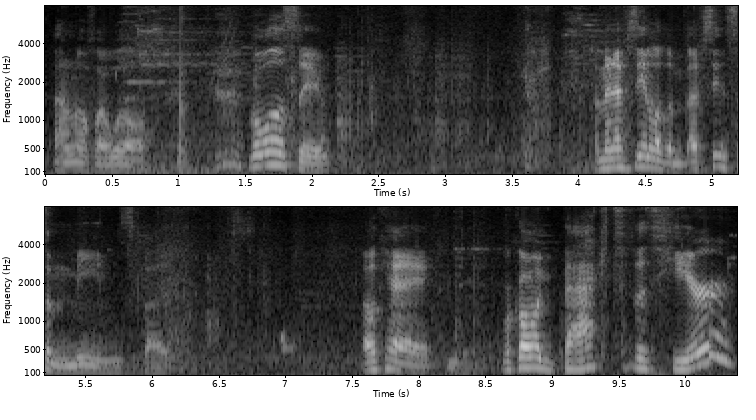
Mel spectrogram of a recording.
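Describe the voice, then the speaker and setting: A man casually commentating as a live game streamer, rambling and halting, sounding mildly bored. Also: fairly high pitch, big pitch swings, a bit bright, a little hiss or hum. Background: video game music and dialogue.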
